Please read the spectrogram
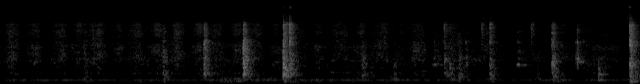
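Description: Board eraser rubbed back and forth across a whiteboard in quick, uneven strokes, wiping off marker writing.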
